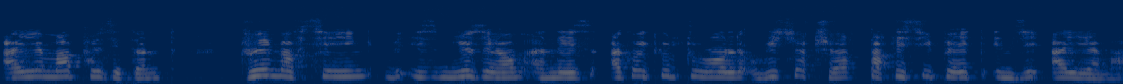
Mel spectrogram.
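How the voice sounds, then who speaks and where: A woman speaks with a French accent at a fairly slow pace. Her pitch is fairly high, with ordinary pitch variation. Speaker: conference presenter. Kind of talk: pre-recorded conference paper. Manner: formal.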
